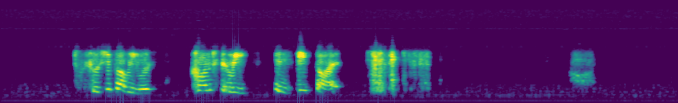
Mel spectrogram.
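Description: Speech heard over a telephone line, thin-sounding, in a few short phrases with pauses, over a faint steady hum.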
